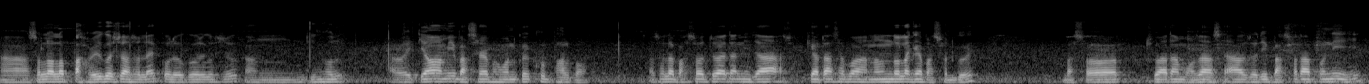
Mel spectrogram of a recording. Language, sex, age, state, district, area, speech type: Assamese, male, 18-30, Assam, Golaghat, urban, spontaneous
